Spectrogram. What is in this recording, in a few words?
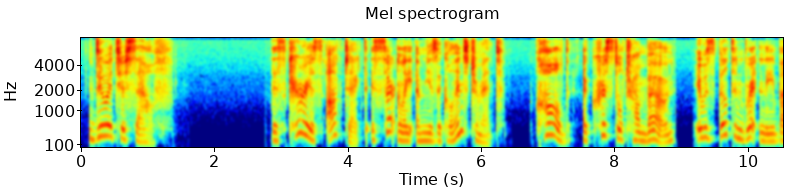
audioguia english; delamusica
